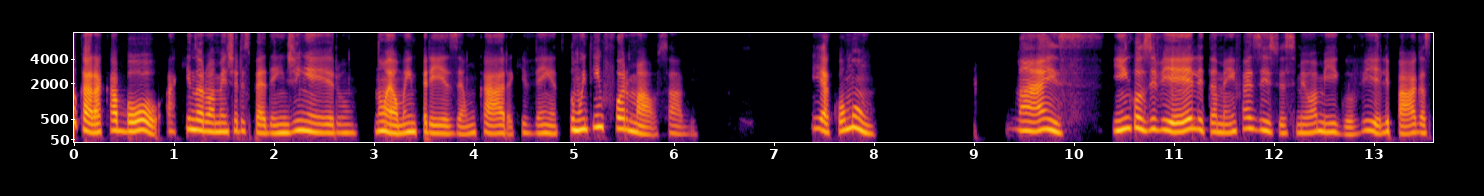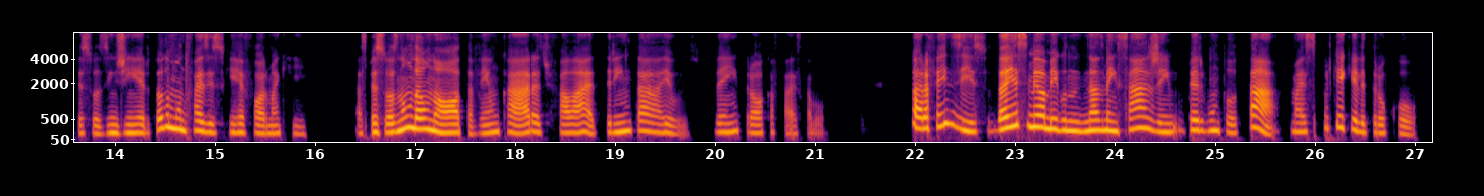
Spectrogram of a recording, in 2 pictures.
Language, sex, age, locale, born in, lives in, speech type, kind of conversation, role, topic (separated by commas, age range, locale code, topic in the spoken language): Portuguese, female, 45-49, pt-BR, Brazil, Italy, conversation, advice, user, Como posso lidar com o medo da rejeição quando recebo críticas?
